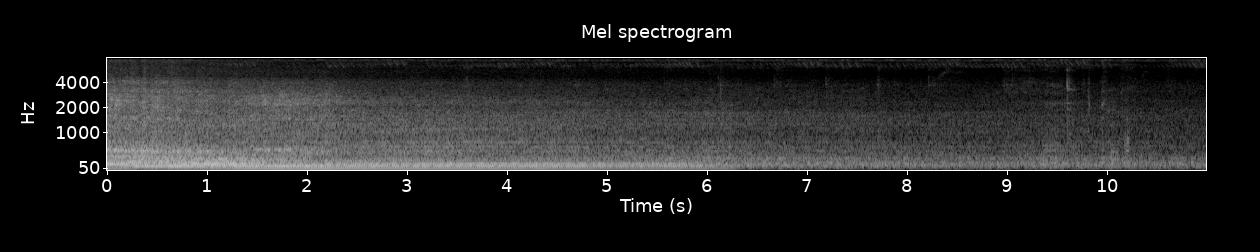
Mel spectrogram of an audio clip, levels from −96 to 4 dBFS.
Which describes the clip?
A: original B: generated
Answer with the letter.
A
